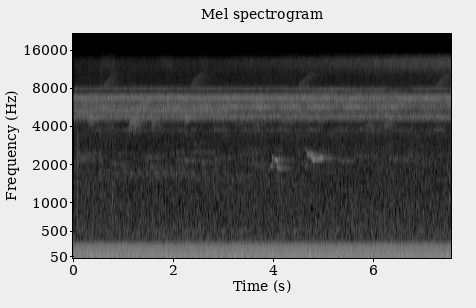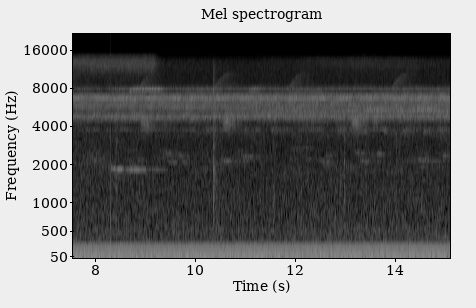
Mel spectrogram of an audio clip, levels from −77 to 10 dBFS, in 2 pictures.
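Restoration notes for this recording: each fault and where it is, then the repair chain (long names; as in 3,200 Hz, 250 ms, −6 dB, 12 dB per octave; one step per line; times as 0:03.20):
mains hum 50 Hz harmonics 5 −36 dBFS
0:04.55: click −18 dBFS
0:08.30: click −20 dBFS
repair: click removal
hum removal 50 Hz, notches 5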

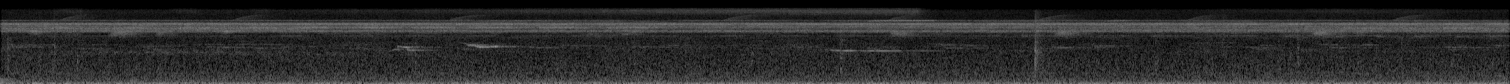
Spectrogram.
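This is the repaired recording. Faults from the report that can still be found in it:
0:04.55: click
0:08.30: click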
